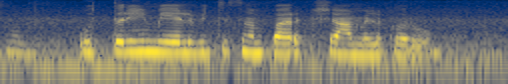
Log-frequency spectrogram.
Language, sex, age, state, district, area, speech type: Punjabi, female, 18-30, Punjab, Mansa, rural, read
